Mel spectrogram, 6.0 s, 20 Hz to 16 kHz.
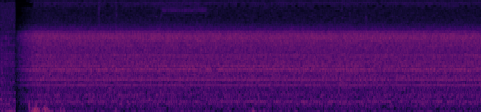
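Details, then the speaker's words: Asus ROG Ryuo 240 AIO cooling 9700K at 1.325 V: one Noctua NF-A12x25 plus stock fans in improvised push-pull in a case not meant for an AIO, fans misaligned; constant rushing air with thin steady whine, terrible noise. "As a matter of fact, it is not meant for any kind of AIO. So the fans didn't line properly and made a terrible noise."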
